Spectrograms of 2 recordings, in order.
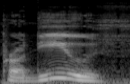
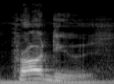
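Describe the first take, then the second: First: The stress is on the last syllable. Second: The stress is on the first syllable. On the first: It means to produce. "Lleva el acento en la última sílaba" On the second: It means farm products like fruit. "significa un producto agrícola"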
